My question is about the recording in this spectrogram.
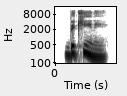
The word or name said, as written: bikini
